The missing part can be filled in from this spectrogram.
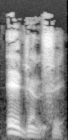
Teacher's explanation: Pour mot agency, hein, accent tombé sous premier syllabe là.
